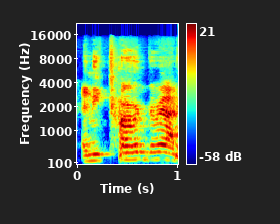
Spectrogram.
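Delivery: normal talking voice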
